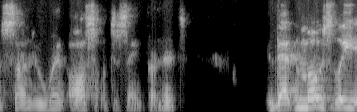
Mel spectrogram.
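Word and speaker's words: St. Bernard's: Bernards St Bernards but it's pronounced St Bernards because it's British and it was established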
